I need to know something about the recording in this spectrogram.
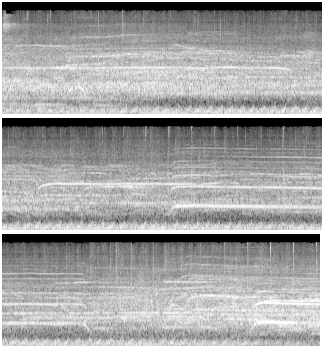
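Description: Concert crowd cheering and whooping over a live band's closing music, which keeps a steady low beat with long held high notes on top.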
